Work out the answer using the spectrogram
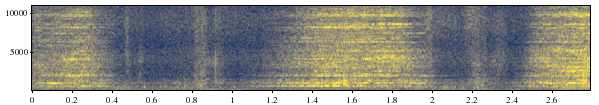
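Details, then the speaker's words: BMW 650i front wheel turned by hand after new rotor install and brake pedal pumped: soft, even rasping swells with no catches or grinding; pads drag evenly and consistently on healthy rotor. "all right so with our brake pedal pump a few times now when I rotate it you'll hear"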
